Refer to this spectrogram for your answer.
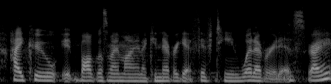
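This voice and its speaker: At a moderate pace, a woman talks in a somewhat breathy voice. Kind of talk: church talk. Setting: church with audience.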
